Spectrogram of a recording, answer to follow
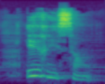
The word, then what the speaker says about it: hérisson: Ici, le H devient muet. On ne peut pas le prononcer. Ici, on ne peut pas le prononcer. Le H devient muet. On l'écrit, mais on ne le prononce pas. Comme homard. Homard. Hérisson. Hérisson. Haricot. Haricot.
